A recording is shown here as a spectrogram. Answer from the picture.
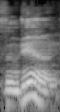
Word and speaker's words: vodun: Sania and Voodoo um specifically vood not voodoo um but vodun and santaria um and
